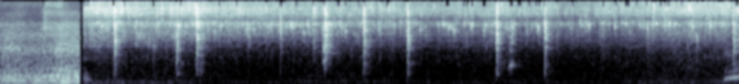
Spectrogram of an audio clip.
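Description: Garlic and onion sizzle steadily in hot oil for pansit bihon, a close, continuous frying hiss dotted with sharp crackles and pops, with no one speaking.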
